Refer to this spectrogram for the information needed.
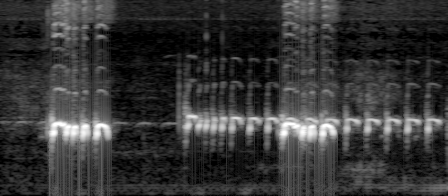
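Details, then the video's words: Local zebra dove singing the rapid 'ngayer engkel' style as a lure for other birds: one rolling warbled coo phrase, a pause, then a string of evenly spaced soft coos broken by a second loud rolling burst. "Suara perkutut lokal gacor ngayer engkel cepat mengajak gacor ampuh buat pancingan"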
